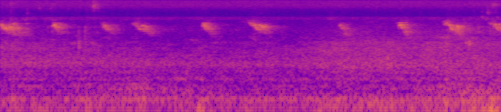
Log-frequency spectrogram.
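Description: A small bird calling over and over in short, high, falling chirps, about two a second, over a steady low rumble.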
